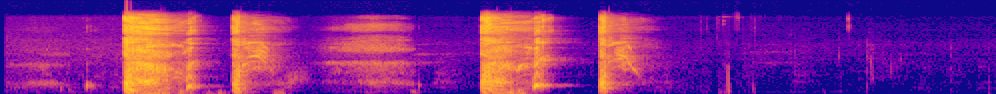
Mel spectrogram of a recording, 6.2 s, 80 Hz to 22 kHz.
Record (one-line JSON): {"cough_length": "6.2 s", "cough_amplitude": 29568, "cough_signal_mean_std_ratio": 0.28, "survey_phase": "alpha (2021-03-01 to 2021-08-12)", "age": "45-64", "gender": "Female", "wearing_mask": "No", "symptom_diarrhoea": true, "symptom_headache": true, "symptom_change_to_sense_of_smell_or_taste": true, "smoker_status": "Ex-smoker", "respiratory_condition_asthma": false, "respiratory_condition_other": false, "recruitment_source": "REACT", "submission_delay": "7 days", "covid_test_result": "Negative", "covid_test_method": "RT-qPCR"}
